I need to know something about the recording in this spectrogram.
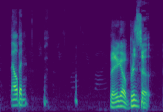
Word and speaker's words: Melbourne: I had no idea I'd go around saying Melbourne all the time and it's like nope melin there you go bris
